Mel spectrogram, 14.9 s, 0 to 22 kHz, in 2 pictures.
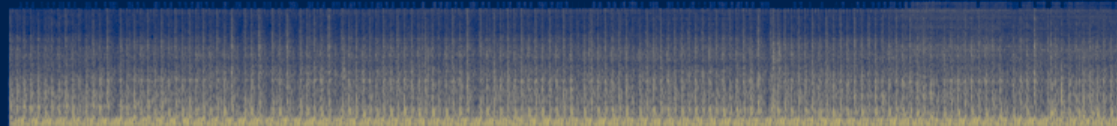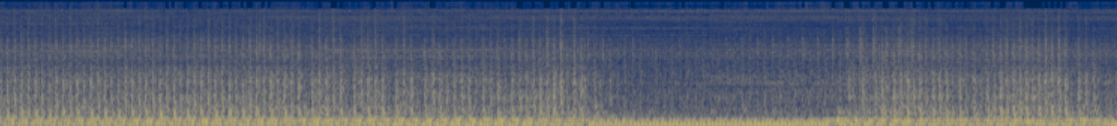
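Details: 2004-2009 Toyota Prius 1.5L petrol engine running rough at idle with loose uneven knock, about three to four beats a second; suspected rod knock, not confirmed.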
